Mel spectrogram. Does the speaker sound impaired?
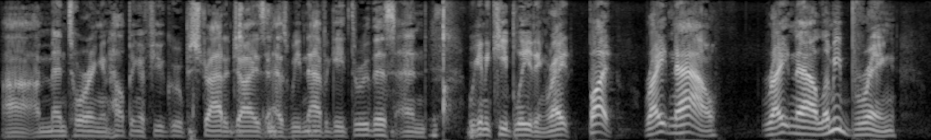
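No.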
